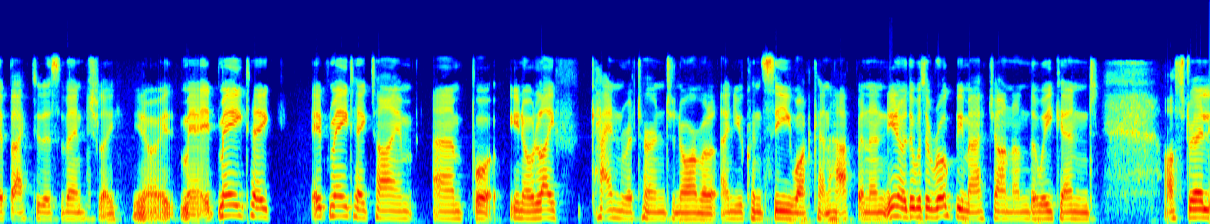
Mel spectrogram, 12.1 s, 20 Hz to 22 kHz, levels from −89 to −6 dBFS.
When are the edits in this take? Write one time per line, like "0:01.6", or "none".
0:03.0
